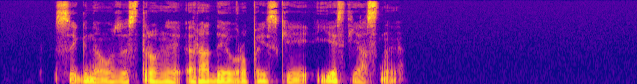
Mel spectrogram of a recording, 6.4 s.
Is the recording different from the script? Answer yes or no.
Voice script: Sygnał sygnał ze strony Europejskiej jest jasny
yes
